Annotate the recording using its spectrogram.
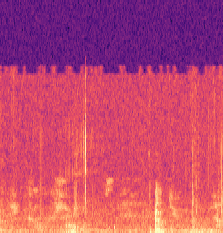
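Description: Near silence: faint breathing and small mouth noises picked up close to a handheld microphone, with one soft click about one and a half seconds in.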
